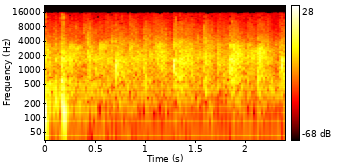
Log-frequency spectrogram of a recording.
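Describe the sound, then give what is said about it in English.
A church audience applauding: uneven, scattered clapping at moderate volume, with no talk over it. “God has done well. Hasn't he done well? Let's clap for Jesus.”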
